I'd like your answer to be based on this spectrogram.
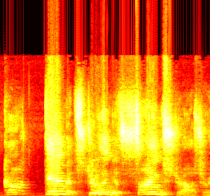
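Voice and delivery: high, loud exasperated insisting; angry shout. Retold or imitated. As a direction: shout him down in frustration. Retold argument, insisting on the signature.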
